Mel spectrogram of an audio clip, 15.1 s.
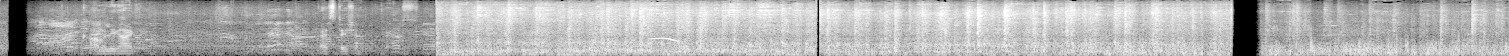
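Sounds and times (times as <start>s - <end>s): wheels clickety-clack on track: 4.3s - 15.0s
train rumble: 4.4s - 15.0s.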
